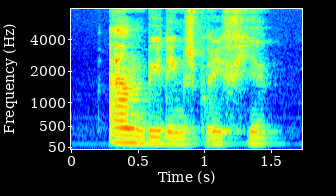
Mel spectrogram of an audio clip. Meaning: diminutive of aanbiedingsbrief
- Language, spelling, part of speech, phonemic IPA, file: Dutch, aanbiedingsbriefje, noun, /ˈambidɪŋzˌbrifjə/, Nl-aanbiedingsbriefje.ogg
